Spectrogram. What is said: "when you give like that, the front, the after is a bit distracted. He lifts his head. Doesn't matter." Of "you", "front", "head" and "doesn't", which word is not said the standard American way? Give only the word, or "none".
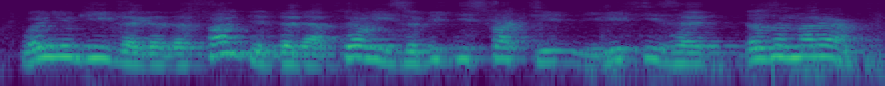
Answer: front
